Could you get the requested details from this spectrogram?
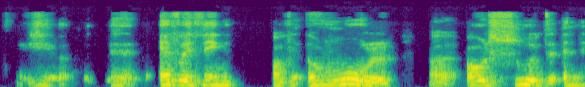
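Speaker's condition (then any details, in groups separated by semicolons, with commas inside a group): ALS, bulbar form, bulbar onset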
